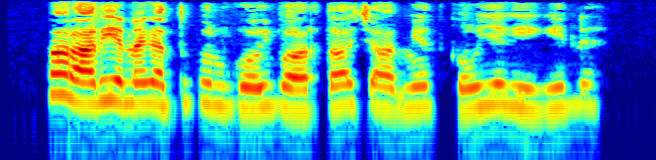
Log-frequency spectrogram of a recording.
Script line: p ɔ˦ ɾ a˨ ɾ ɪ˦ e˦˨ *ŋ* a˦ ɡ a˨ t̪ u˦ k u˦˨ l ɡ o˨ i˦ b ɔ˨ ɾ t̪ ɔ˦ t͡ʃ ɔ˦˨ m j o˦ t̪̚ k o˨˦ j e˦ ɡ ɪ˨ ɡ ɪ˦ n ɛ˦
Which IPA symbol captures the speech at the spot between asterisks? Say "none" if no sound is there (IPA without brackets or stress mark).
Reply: n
